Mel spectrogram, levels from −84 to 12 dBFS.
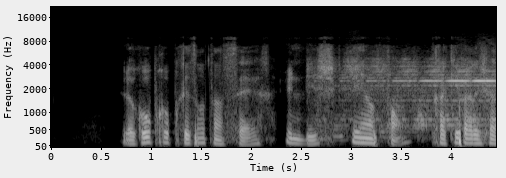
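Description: Speech recorded over a call path. A feedback howl starts at 2.42 s and runs to the end: a loop between two nearby devices builds a tone around 3 kHz, pulsing roughly every third of a second, and peaks about 1 dB above the speech.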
